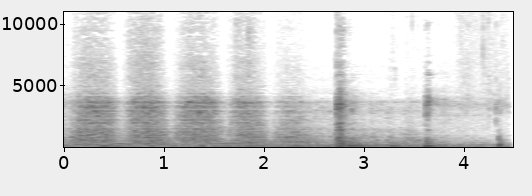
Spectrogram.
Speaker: Another type of bearing you may have on your strength equipment is called a linear bearing. And you can actually hear how a linear bearing sounds.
